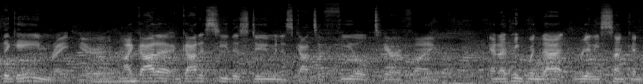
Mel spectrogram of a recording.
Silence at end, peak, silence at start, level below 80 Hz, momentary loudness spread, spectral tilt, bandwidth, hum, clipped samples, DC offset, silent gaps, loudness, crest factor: 0 s; -6 dBFS; 0 s; -42 dBFS; 7 LU; -4.5 dB/octave; 19 kHz; none; under 0.1%; under 0.1%; none; -25 LUFS; 20 dB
